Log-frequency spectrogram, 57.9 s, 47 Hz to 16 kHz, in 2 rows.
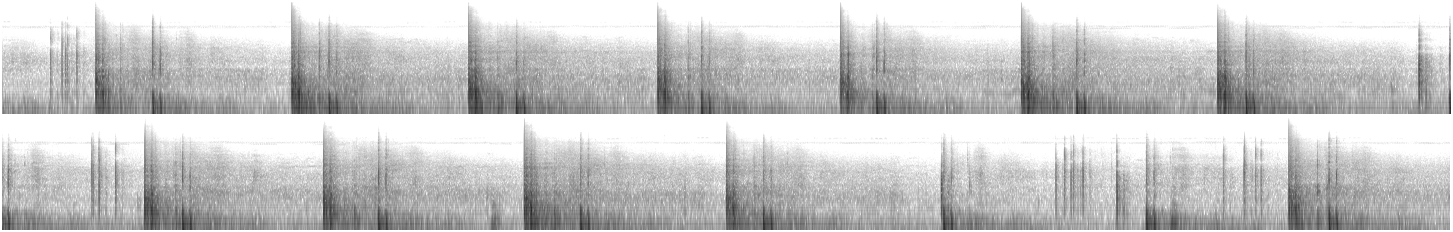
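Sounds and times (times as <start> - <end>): firework booms: 0.0 - 4.5, 5.8 - 8.2, 9.3 - 12.2, 13.0 - 47.1, 47.7 - 57.9
fireworks crackling: 47.7 - 57.3.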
